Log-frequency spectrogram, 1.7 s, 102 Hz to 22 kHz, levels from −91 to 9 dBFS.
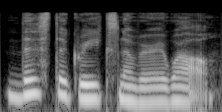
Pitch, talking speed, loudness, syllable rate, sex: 195 Hz, 215 wpm, -15 LUFS, 4.5 syllables/s, female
